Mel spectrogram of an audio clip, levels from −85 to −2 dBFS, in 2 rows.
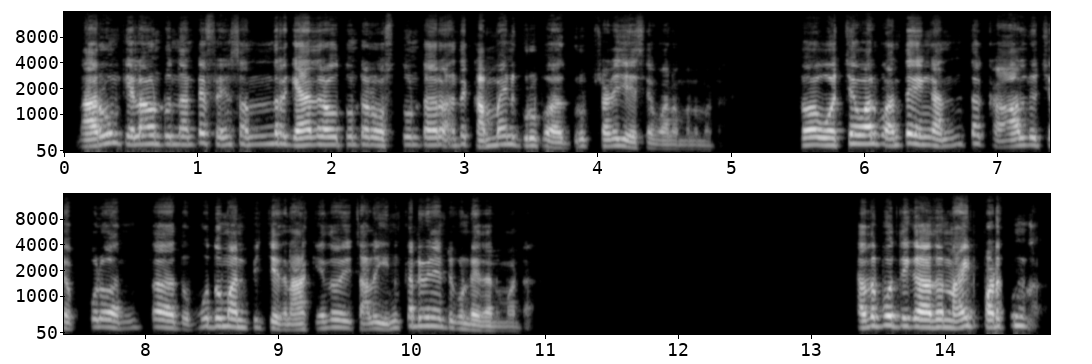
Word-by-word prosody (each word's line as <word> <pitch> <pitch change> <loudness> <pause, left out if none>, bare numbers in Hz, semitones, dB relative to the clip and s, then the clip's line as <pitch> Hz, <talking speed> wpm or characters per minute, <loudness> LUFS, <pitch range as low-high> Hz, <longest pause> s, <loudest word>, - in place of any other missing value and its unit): నా 165 - +8
రూమ్‌కెలా 215 -4 +2
ఉంటుందంటే, 215 +1 -3
ఫ్రెండ్స్ 200 +1 -7
అందరూ 220 +3 -5
గ్యాదర్ 200 +2 +6
అవుతుంటారు. 205 0 -4
వస్తుంటారు 200 0 -2
అంటే 220 +4 -6
combined 205 +3 +1
group 185 -1 -3 0.2
group 175 0 -13
study 170 +2 -1
చేసేవాళ్ళమన్నమాట. 105 -7 -10 0.6
So - - +4 0.2
వచ్చేవాళ్ళు 225 +3 +3
అంతే 200 +7 +1
ఇంక 200 -2 0
అంతా 210 +6 -10
కాళ్ళు 170 +6 -1
చెప్పులు 200 -1 -6
అంతా 185 +4 -4 0.2
దుమ్ము 210 - -10
దుమ్ము 215 -1 +2
అనిపించేది. 175 -6 -4
నాకేందో 180 +4 -4 0.2
చాలా - - -4
ఇన్కన్వీనియంట్‌గా 210 -1 -5
ఉండేదన్నమాట. 105 -5 -4 2.5
చదవబుద్ధి 225 +4 +3
గాదు. 195 0 +8
నైట్ 200 +4 +3
పడుకున్న 230 +4 +2
195 Hz, 135 wpm, -22 LUFS, 175-215 Hz, 2.5 s, నా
